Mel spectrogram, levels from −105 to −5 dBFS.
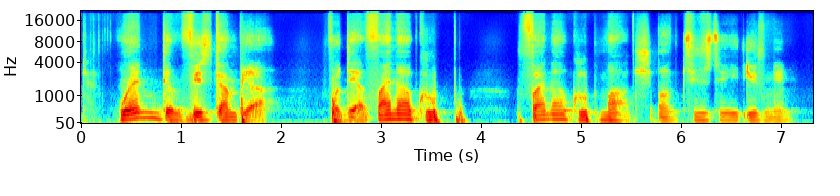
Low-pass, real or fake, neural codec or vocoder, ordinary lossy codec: none; fake; autoencoder, 48 kHz, 32 numbers a frame, DAC-VAE, trained on Japanese speech; none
